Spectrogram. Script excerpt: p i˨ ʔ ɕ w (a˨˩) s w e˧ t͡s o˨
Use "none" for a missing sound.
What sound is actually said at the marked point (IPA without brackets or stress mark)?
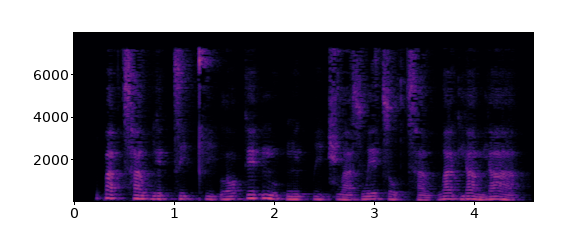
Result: a˨˩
